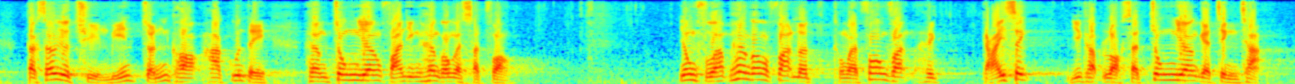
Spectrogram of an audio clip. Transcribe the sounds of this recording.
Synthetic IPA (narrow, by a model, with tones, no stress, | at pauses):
t̪ɐ˨k̚sɐ˨˥wjiː˨˧wt͡ʃʰyː˨˩nmiː˨˥nt͡ʃɵ˨˥nkʰɔː˧k̚haː˧kːuː˥nt̪e˨jhœː˧ŋt͡ʃʊ˥ŋjœː˥ŋfaː˨˥njɪ˨˧˥ŋɦœː˥ŋkɔː˨˥ŋkɛ˧sɐ˨t̚fɔ̰ː˧ŋ | jʊ˨ŋfuː˨hɐ˨p̚hœː˥ŋkɔː˨˥ŋkɛ˧faː˧t̚lɵ˨tt̪ʰʊ˨˩ŋmaː˨˩jfɔː˥ŋfaː˧t̚hɵ˧ɥ | ka̰ː˨˥jsɪ˥k̚jiː˨˧kʰɐ˨p̚lɔː˨k̚sɐ˨t̚t͡sʊ˥ŋjœː˥ŋkɛː˧t͡sɪ˧ŋt͡sʰa̰ː˧k̚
